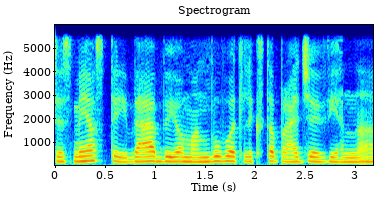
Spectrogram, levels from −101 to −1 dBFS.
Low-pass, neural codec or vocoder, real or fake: 5.4 kHz; codec, 16 kHz, 0.8 kbps, ZipCodec; fake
